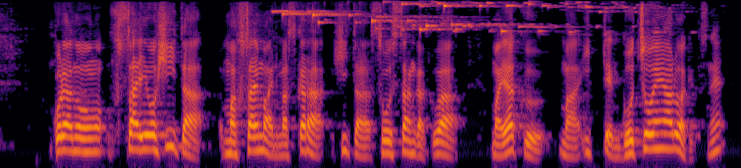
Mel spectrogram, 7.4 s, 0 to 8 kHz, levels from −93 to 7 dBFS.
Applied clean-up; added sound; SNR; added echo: classical method spectral subtraction.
